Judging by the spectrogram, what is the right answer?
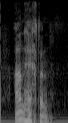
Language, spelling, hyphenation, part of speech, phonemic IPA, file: Dutch, aanhechten, aan‧hech‧ten, verb, /ˈaːnˌɦɛx.tə(n)/, Nl-aanhechten.ogg
- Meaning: 1. to (physically) attach, to join 2. to attach, to append, to include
